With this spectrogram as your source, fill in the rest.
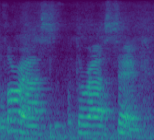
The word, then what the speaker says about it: thoracic: So thoracic, the first C is pronounced S. The second one is a hard C.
